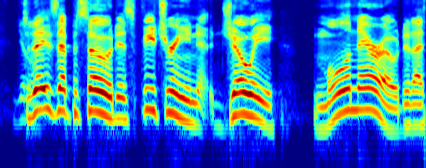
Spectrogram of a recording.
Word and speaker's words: Mulinaro: Today's episode is featuring Joey Mulinaro.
